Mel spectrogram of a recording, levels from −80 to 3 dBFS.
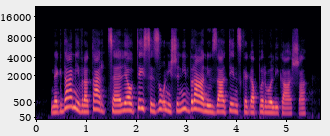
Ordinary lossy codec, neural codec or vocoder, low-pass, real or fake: none; codec, 24 kHz, 1.2 kbps, DualCodec; 10.8 kHz; fake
